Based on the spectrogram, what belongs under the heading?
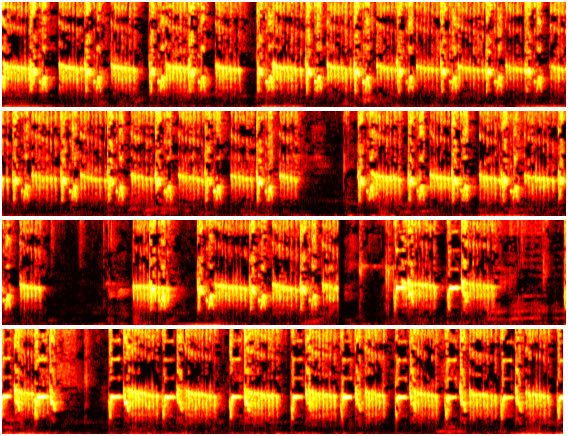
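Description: Prenjak, a small cage-kept warbler, calling in fast runs of sharp, repeated chirps, several a second, each run lasting a few seconds with short breaks between.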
